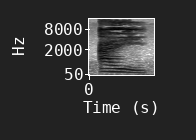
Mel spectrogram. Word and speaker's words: ahí: Ahí. ahí. واضح ان الاتش هنا silent.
